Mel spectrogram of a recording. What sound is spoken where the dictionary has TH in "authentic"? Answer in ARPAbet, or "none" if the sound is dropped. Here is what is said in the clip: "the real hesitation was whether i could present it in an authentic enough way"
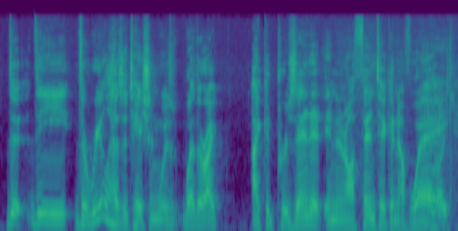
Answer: TH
